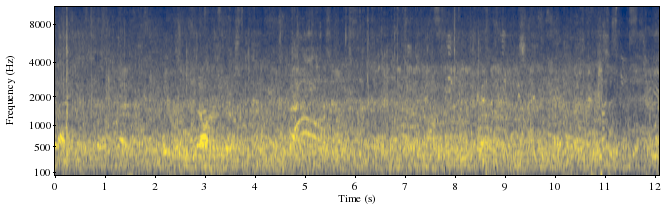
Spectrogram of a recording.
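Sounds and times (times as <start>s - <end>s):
audience chatter: 0.0s - 12.0s.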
